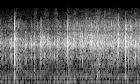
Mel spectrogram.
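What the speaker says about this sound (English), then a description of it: "frying chicken is just that easy" Chicken pieces sizzle steadily in hot oil in a pan, a dense crackling hiss with frequent small pops, close and continuous with no voices.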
